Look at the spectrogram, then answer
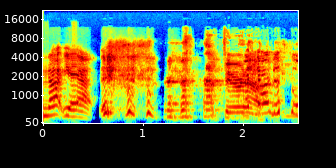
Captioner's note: laughs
